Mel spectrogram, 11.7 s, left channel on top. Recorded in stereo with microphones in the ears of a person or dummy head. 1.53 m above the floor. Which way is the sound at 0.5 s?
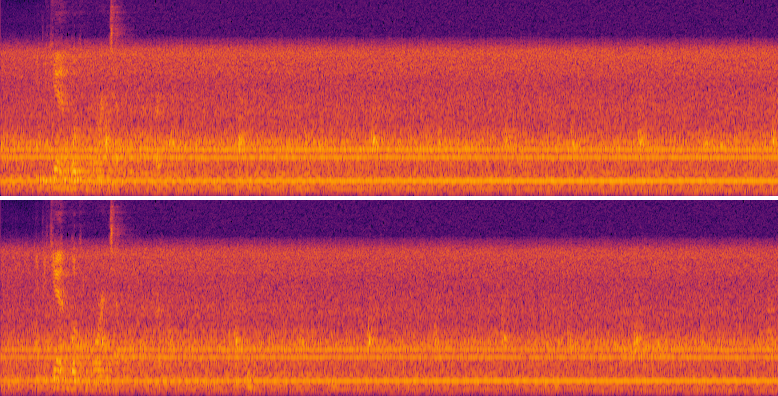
35° right (ahead or behind).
